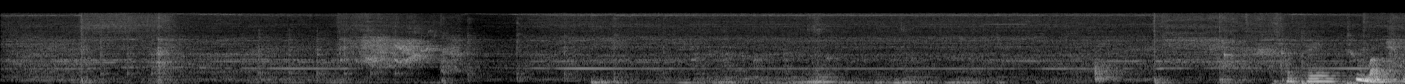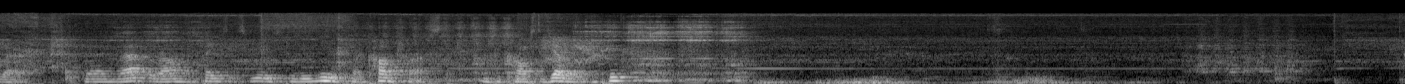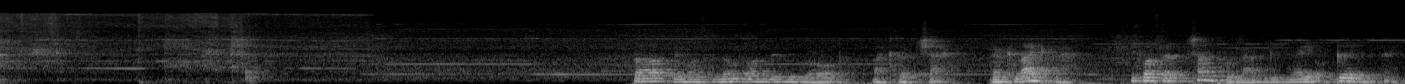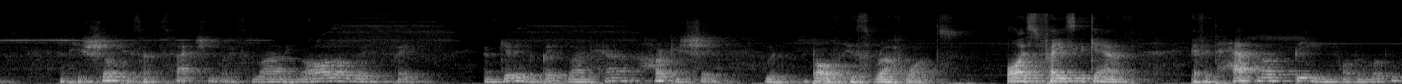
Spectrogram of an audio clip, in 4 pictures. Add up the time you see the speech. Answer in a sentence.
The speech can be heard for 29 seconds in total.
